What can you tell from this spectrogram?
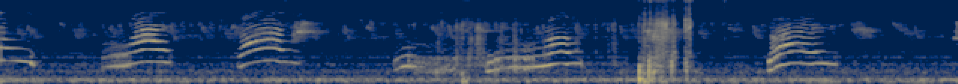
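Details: Domestic cat calling its friend, giving a series of arched, wavering meows roughly every second or two, one longer bending call midway, a brief sharp thump near the end, low steady hum beneath.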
